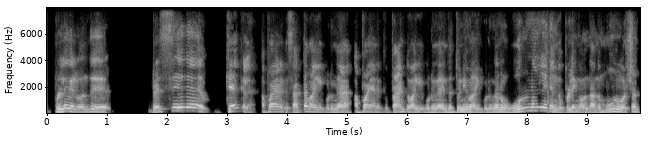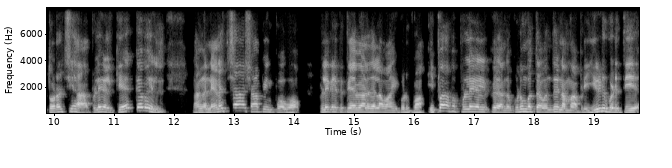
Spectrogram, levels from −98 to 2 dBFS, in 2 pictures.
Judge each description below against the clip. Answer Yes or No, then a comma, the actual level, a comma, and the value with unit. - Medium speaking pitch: Yes, medium, 165 Hz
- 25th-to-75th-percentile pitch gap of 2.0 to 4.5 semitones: No, average, 5.0 semitones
